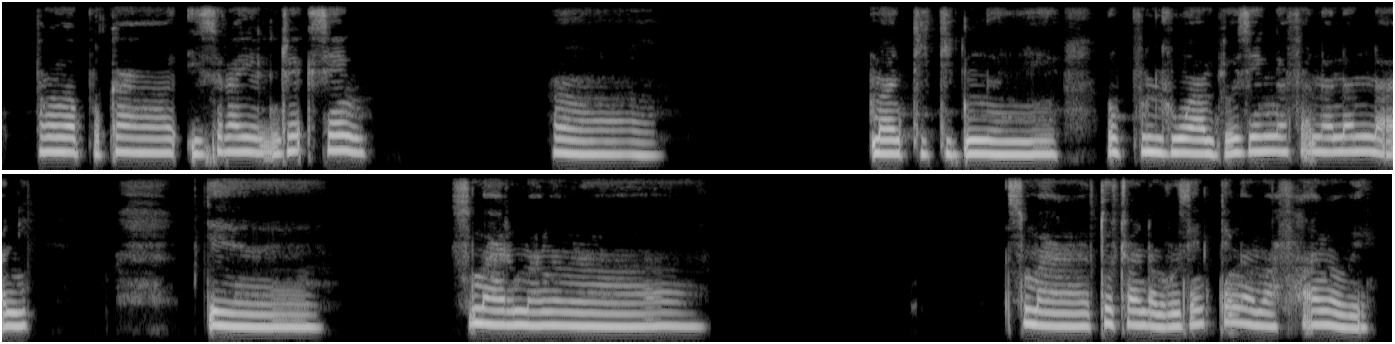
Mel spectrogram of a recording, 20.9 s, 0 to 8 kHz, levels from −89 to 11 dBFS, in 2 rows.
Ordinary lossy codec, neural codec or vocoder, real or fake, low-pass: none; none; real; 7.2 kHz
